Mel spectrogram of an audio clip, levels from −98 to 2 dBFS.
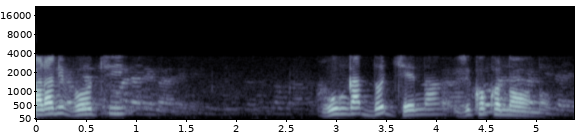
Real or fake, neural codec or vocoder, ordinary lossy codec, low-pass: real; none; none; 3.6 kHz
